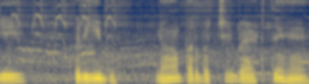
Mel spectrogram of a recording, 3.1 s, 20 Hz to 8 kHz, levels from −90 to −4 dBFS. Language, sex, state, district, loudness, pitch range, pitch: Hindi, male, Chhattisgarh, Korba, -16 LUFS, 120-125 Hz, 120 Hz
